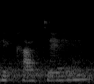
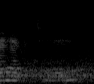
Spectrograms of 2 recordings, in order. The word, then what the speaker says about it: Hecate: her head cocked a some people like to say Hickok day and I say Hecate because I'm American and Americans say Hecht a even though I like a cocktail also I like saying it that way and yeah anyway so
